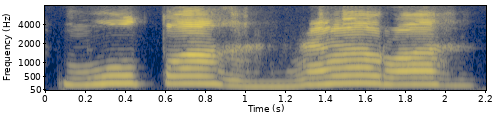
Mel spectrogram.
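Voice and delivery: मुतहहरा very slow, the h sounded twice; doubled haa. Shown as a demonstration. Teacher shows the doubled letter, slow recitation. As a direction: stretch मुतहहरा, doubling the h clearly. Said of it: "आप इसको twice पढ़ रही हैं".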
